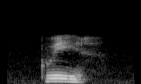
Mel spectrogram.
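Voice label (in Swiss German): "quer", Alsatian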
